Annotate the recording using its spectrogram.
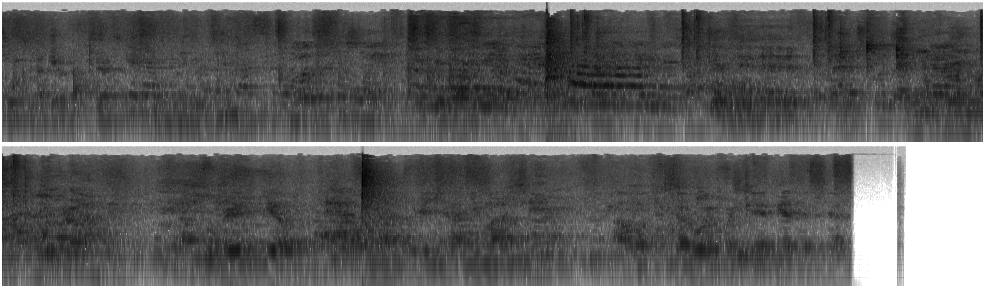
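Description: A crowd of adults and children chatters.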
